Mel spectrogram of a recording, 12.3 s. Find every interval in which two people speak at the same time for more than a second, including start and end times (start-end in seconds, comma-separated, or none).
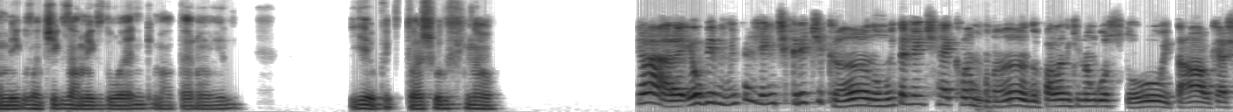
none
